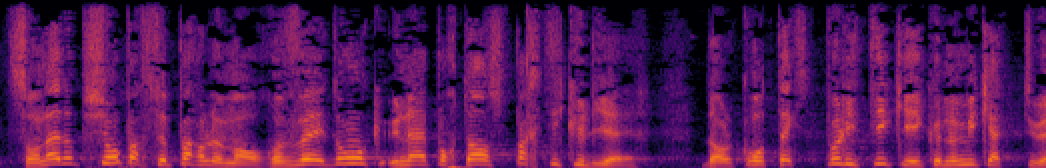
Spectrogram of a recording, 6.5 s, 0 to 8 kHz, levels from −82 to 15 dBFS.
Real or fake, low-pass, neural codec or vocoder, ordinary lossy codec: real; none; none; none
